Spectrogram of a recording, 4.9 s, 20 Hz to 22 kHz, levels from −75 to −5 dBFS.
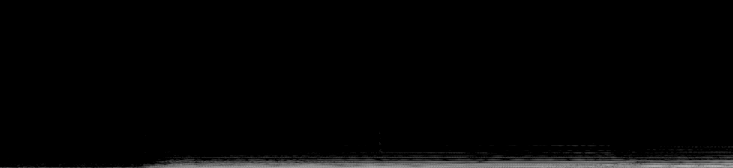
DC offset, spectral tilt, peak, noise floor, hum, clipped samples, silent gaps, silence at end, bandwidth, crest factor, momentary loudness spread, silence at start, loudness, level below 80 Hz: under 0.1%; -11.5 dB/octave; -20 dBFS; -58 dBFS; none; under 0.1%; none; 0 s; 4.1 kHz; 14 dB; 4 LU; 0 s; -34 LUFS; -58 dBFS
